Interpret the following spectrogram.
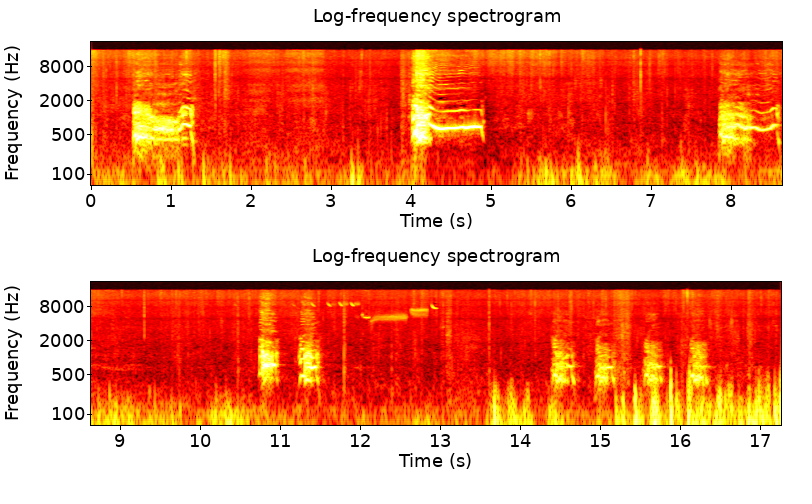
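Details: A Plott hound on a farm barks in irregular bursts while herding dairy cows, calling them in. Some barks are single, some quick doubled or tripled yaps.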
